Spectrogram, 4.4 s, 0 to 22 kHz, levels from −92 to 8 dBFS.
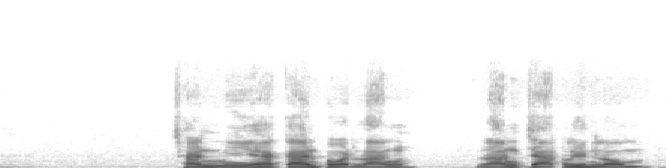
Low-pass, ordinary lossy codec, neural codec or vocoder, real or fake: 14.4 kHz; none; none; real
